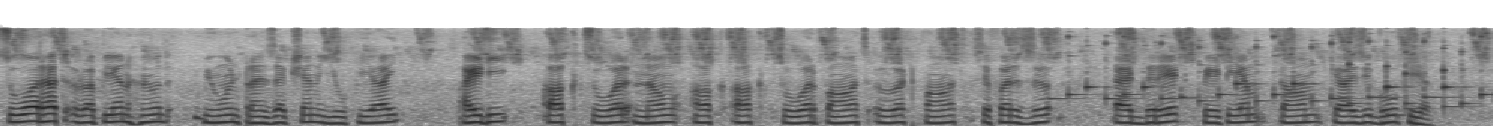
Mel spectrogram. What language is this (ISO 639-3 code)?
kas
